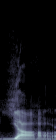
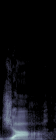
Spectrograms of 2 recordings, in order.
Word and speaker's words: Yah: This is usually pronounced Yah or Jah.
